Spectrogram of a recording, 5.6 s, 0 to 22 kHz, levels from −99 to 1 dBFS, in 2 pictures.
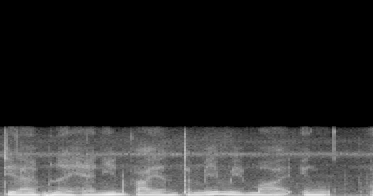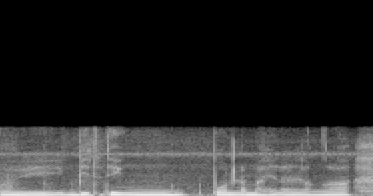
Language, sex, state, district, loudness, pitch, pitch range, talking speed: Mizo, female, Mizoram, Aizawl, -14 LUFS, 195 Hz, 190-205 Hz, 190 wpm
